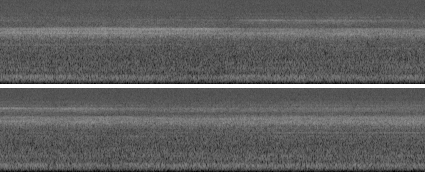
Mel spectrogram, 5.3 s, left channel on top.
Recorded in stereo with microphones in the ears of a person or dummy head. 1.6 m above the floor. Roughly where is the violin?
No violin in this recording.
